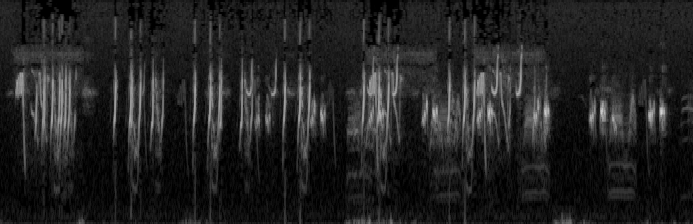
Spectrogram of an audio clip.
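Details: Quail sound for morning hunting, given as quick, irregular series of high chirps and short whistled notes, ending in a few evenly spaced clear pips.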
